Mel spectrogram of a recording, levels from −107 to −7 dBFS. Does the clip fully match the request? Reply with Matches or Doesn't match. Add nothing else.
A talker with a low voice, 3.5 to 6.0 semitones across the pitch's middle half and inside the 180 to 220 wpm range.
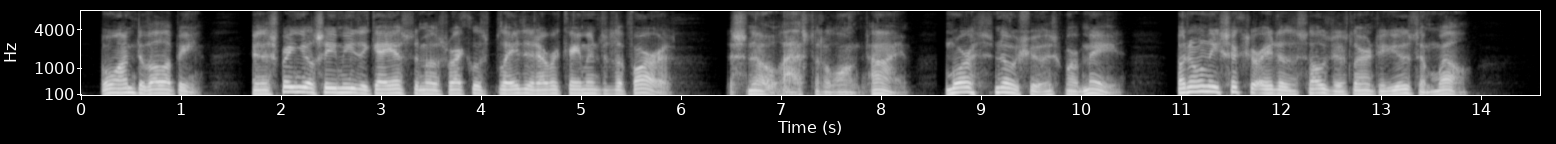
Matches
